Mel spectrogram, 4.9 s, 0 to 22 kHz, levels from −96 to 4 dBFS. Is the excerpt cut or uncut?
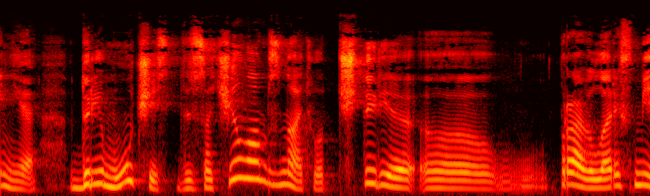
uncut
